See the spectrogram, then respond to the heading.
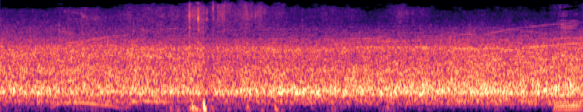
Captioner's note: crowd cheering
